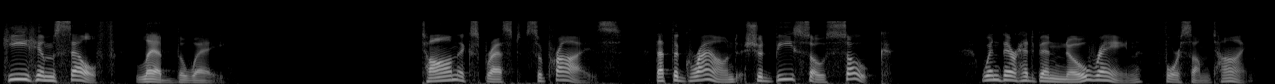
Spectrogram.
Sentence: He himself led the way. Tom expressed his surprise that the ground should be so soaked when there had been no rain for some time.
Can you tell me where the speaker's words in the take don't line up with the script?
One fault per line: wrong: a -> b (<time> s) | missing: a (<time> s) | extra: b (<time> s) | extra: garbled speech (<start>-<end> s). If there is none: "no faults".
missing: his (5.3 s)
wrong: soaked -> soak (8.2 s)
